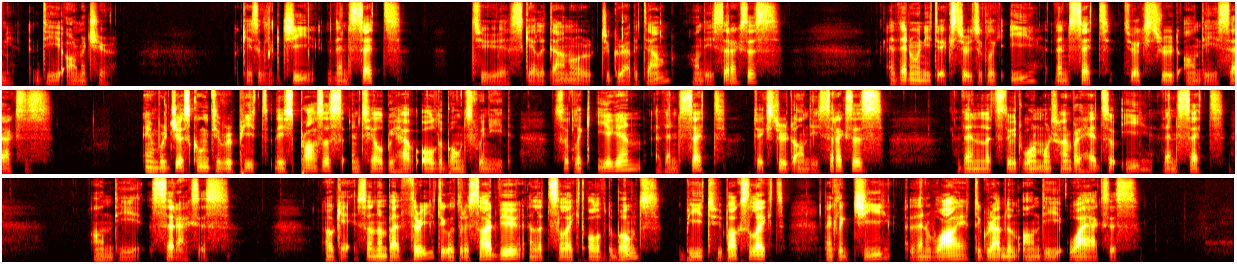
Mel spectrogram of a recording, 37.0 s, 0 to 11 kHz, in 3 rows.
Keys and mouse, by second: 2.6 g, 7.9 click, 8.7 e, 14.3-17.5 drag, 18.2 e, 22.5 e, 27.6 KP_3, 30.4 b, 34.1 g.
